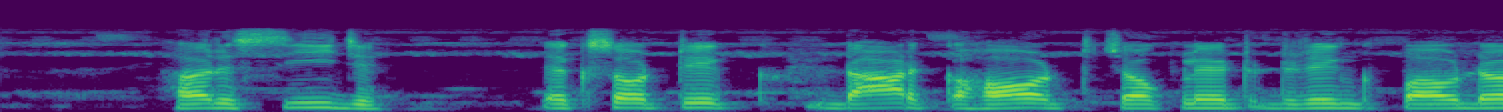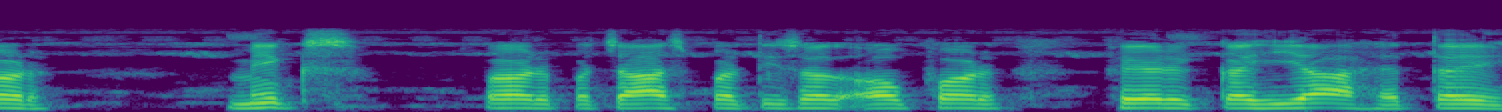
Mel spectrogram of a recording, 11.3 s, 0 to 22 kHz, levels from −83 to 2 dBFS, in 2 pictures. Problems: none marked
